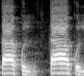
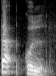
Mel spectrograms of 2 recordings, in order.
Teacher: بعض لوگ کیا پڑھتے ہیں تاکل، اس کو کھینچتے ہیں تو اس کو کھینچنا نہیں ہے، یہاں پر جھٹکا ہوگا · پیش جزم تو الف سے وہ حمزہ بن جاتا ہے، اور حمزہ جب ساکنہ ہو تو اس کو جھٹکا دے کر پڑھا جاتا ہے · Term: حمزہ ساکنہ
